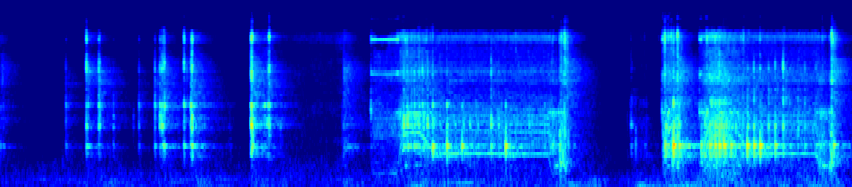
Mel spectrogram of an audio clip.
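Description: Intermittent clicking of a ratchet tightening engine head bolts on an ATV engine, with short ticking bursts followed by longer steady ratcheting runs, close and fairly quiet.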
